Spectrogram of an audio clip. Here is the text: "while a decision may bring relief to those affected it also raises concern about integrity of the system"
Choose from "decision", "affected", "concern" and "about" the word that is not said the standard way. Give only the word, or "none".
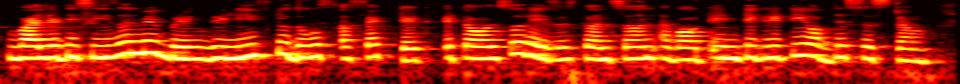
decision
